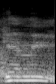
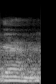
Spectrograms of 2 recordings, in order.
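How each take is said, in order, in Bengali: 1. খোলা স্বরধ্বনি ও শেষে 'i' দিয়ে বলা। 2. খোলা স্বরধ্বনি দিয়ে বলা, যেমন 'kan'। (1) "আমাদের বীরভূমের দিকে একটা কথা আছে ক্যানি" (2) "আপনারা এদিকে বলে ক্যান"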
